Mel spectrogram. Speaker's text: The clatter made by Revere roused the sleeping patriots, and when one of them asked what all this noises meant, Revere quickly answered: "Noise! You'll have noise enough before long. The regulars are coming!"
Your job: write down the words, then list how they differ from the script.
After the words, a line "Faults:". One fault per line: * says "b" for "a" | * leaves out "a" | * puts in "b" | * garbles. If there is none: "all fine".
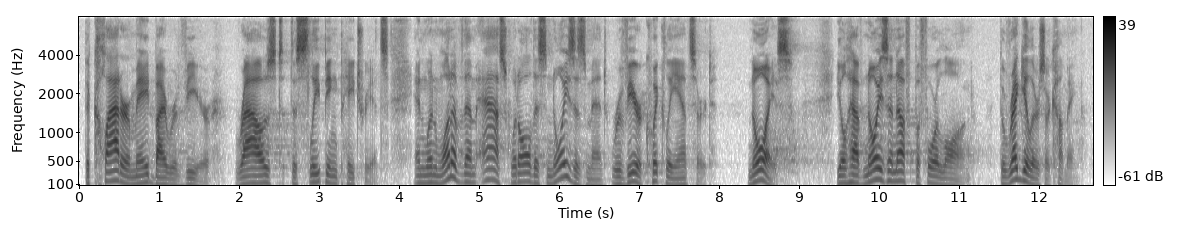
The clatter made by Revere roused the sleeping patriots, and when one of them asked what all this noises meant, Revere quickly answered: "Noise! You'll have noise enough before long. The regulars are coming!"
Faults:
all fine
